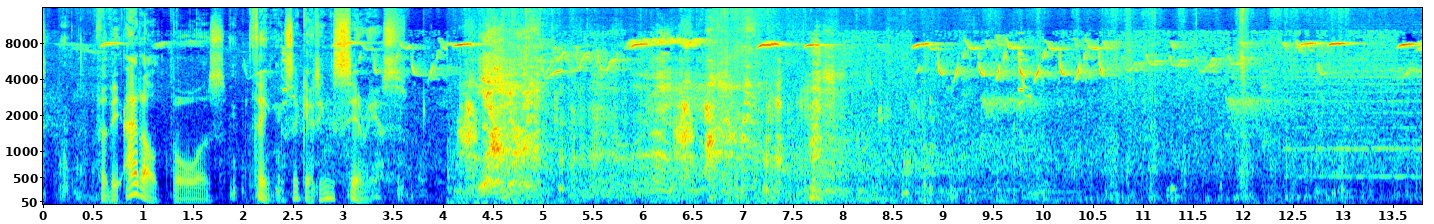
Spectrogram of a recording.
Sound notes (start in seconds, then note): 4.0 boars roaring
